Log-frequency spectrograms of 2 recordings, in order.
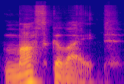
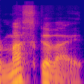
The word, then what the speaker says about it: Muscovite: It is Moscovite. Not quite TRK. Huck. Moscovite, but it's spelled with or Muscovite. It's spelled with a U, not an O. At least that's the way it's anglicized.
